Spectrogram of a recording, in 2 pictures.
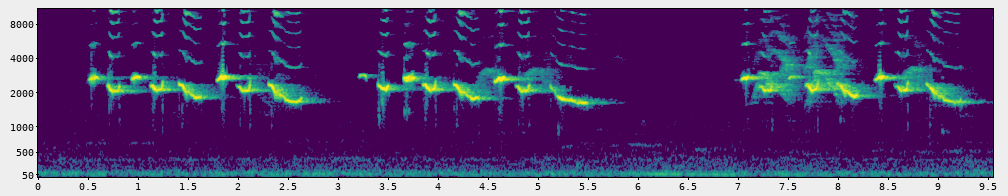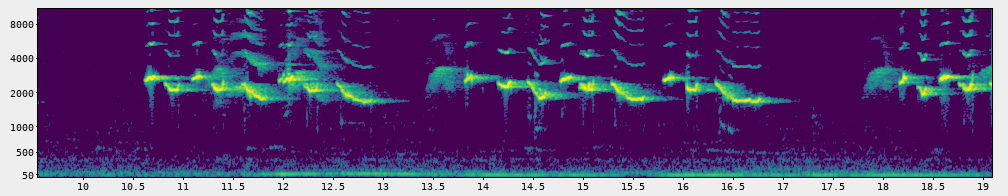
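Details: A cockatiel, said to talk a lot and sing phrases such as "Pika Pikaju" and "Cadê Pokoyo", whistles a bright, repeated tune of falling and wavering notes in short bursts.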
